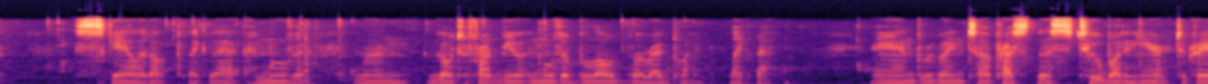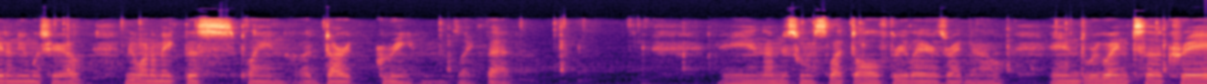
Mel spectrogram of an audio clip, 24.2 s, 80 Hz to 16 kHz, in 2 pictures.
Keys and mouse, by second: 1.4-2.8 drag, 1.8 s, 3.2 g, 4.2 KP_1, 7.1 KP_0, 10.3-11.7 middle drag, 11.7-15.4 drag, 21.1-23.4 middle drag, 23.7-24.1 middle drag.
